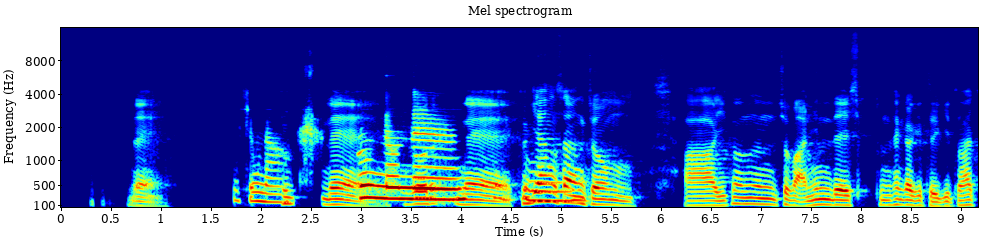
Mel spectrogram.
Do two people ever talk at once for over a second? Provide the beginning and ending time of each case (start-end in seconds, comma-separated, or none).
2.9-5.3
